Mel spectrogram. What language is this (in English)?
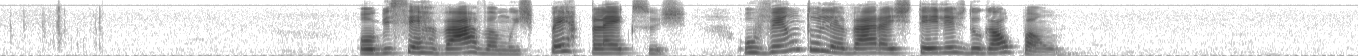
Portuguese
